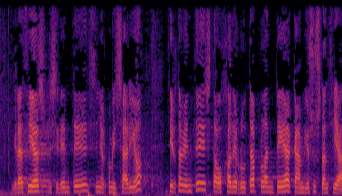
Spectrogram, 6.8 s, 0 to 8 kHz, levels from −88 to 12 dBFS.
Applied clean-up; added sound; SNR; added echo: none; none; none; none.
